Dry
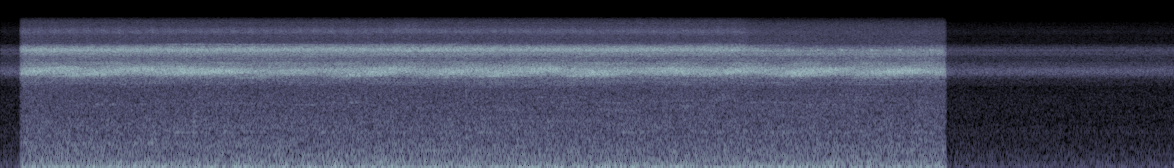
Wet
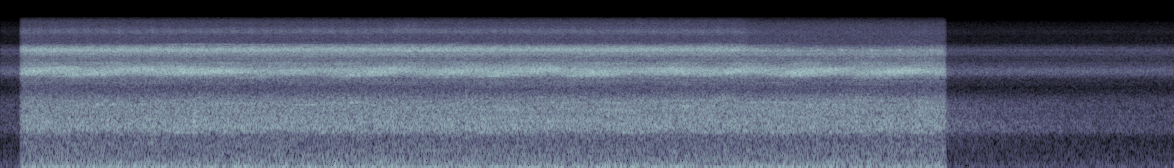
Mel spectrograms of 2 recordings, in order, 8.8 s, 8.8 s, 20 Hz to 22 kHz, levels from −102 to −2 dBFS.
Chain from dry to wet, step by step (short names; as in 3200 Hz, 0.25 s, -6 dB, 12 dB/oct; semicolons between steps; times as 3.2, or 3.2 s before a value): band shelf 1400 Hz +15.5 dB; band-limited delay 0.214 s, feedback 79%, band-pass 900 Hz, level -18.5 dB; gain +3.5 dB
